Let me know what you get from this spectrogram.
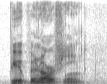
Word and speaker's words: buprenorphine: Buprenorphine. – Buprenorphine.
